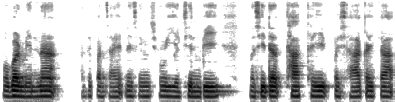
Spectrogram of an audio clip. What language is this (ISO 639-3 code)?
mni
